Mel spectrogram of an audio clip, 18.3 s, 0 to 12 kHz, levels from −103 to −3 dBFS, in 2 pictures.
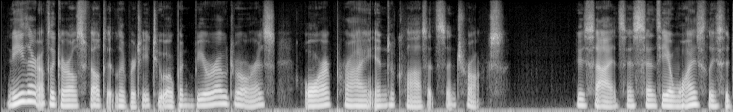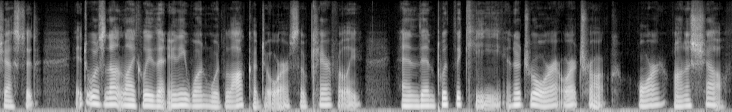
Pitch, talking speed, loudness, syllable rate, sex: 130 Hz, 160 wpm, -20 LUFS, 4.6 syllables/s, female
